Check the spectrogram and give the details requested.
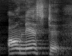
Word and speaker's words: honest: क्योंकि जब H ऑनेस्ट, H को हो नहीं पढ़ते हैं, हॉनेस्ट नहीं बोलते हैं, ऑनेस्ट बोलते हैं, H को ऑनेस्ट बोलते हैं।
